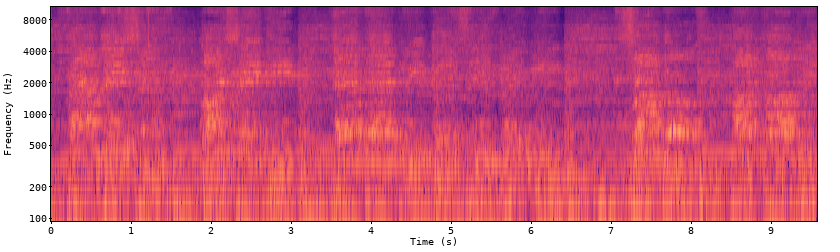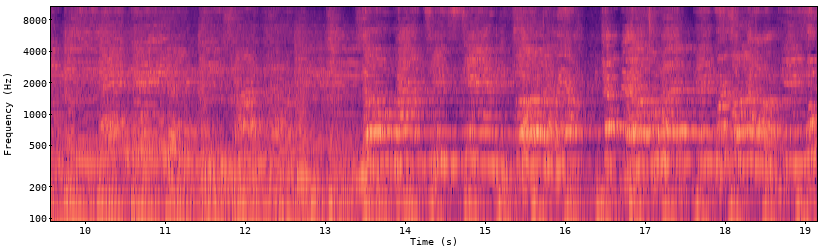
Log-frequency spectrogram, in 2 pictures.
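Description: Live gospel worship song: a man leading the singing into a microphone, backed by a small group of singers over instrumental accompaniment with a steady bass.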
